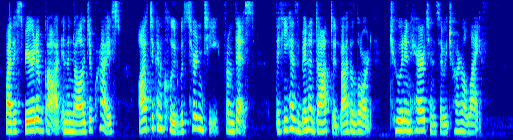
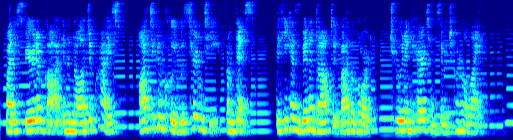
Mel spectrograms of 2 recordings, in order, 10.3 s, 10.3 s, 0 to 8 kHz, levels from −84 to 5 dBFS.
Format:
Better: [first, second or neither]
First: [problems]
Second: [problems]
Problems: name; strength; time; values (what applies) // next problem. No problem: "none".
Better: first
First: none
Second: background sound (Wind instrument, woodwind instrument); 16 dB below the speech // room echo; dies away in 0.8 s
